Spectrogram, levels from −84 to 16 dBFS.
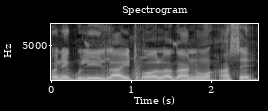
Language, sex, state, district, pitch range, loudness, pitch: Bengali, male, Assam, Hailakandi, 115-120 Hz, -15 LUFS, 120 Hz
